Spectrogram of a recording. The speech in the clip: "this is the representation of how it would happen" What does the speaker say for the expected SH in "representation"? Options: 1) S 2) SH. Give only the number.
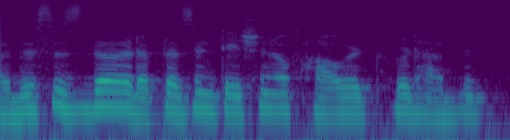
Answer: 2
